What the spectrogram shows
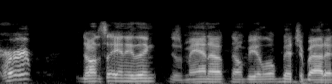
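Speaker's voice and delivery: plain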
